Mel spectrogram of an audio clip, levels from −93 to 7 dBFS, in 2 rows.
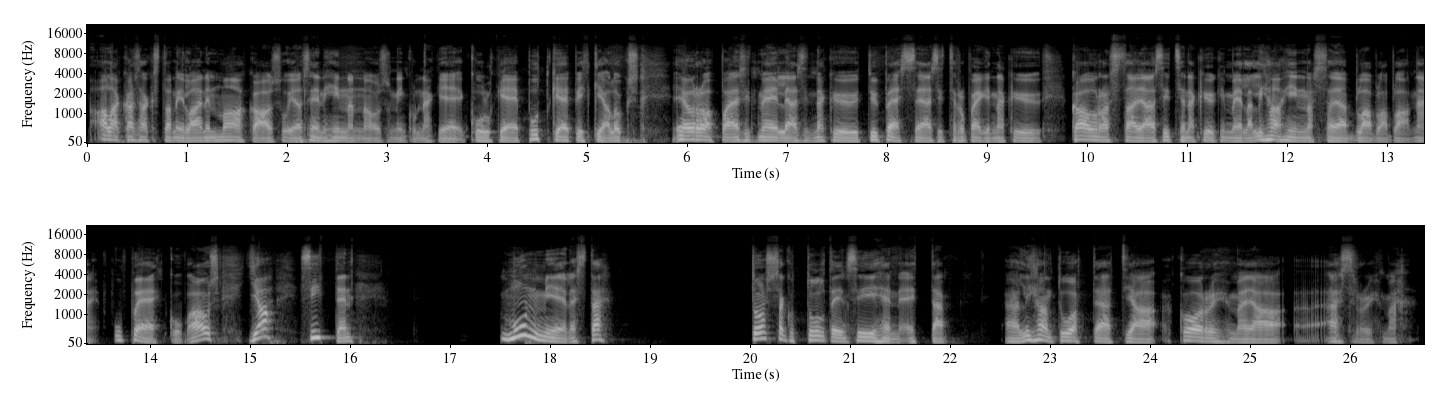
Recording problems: none

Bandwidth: 15.5 kHz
